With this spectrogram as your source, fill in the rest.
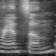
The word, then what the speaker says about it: Ransom: Kieran Ransom, which I've been saying all morning, rhymes with handsome.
